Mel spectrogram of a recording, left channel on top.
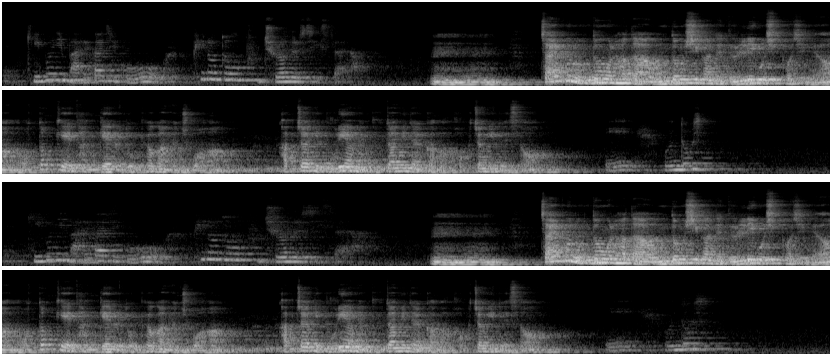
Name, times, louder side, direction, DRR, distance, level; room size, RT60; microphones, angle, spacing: voice 1, 0.3-3.6 14.3-15.3, left 1 dB, 80° left, 1 dB, 0.6 m, -32 dB
voice 2, 4.3-5.0 5.4-10.5 11.1-13.7, equal, 5° right, 0 dB, 0.4 m, -20 dB
sound 1, 7.8-12.6, right 1 dB, 70° right, 1.4 m, -36 dB
3.9 x 2.1 x 4.1 m, 1.3 s
head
